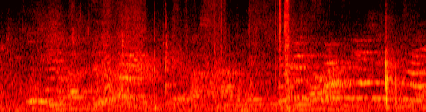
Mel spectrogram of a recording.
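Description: A fabric helmet bag's zipper being pulled open and the bag handled, with quiet voices talking in the background. There is a sharp click just before the end.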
